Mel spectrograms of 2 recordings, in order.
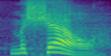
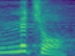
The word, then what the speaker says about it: Michelle: Now, my last name is Michelle, like the name of a girl. But some people mispronounce it and say Mitchell.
